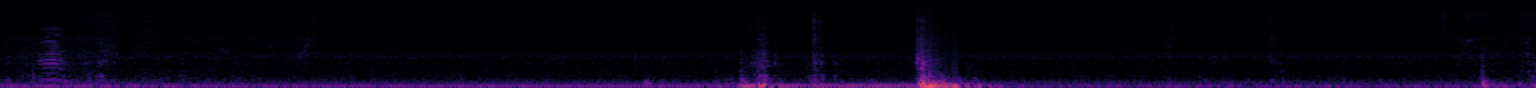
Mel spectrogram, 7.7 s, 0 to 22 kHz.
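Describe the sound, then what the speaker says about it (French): The boot of a Citroën C5 Aircross Business is shut: a few soft clunks build to one firm thud, then faint handling noises, against a low steady hum. "j'ai mal fermé le coffre"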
